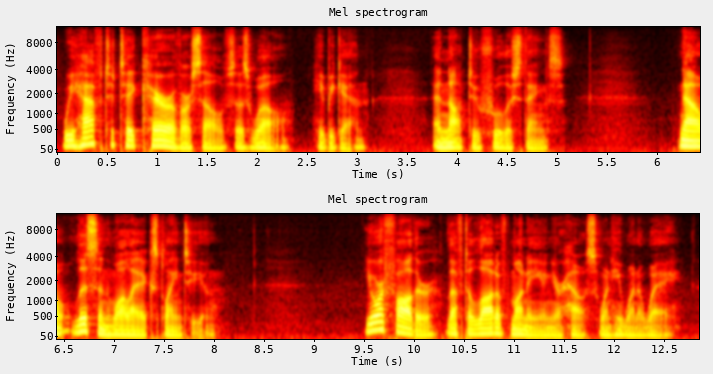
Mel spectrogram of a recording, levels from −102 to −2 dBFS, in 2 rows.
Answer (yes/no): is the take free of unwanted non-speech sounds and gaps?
yes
